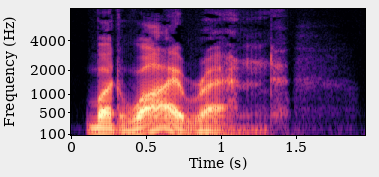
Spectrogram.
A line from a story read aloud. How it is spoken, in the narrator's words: Loyal said slowly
